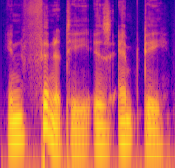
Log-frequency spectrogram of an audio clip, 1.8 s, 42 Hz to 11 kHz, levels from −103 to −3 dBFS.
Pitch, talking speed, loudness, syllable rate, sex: 90 Hz, 105 wpm, -19 LUFS, 4.6 syllables/s, male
